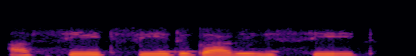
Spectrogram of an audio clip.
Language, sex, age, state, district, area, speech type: Bengali, female, 45-60, West Bengal, Purba Medinipur, rural, conversation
